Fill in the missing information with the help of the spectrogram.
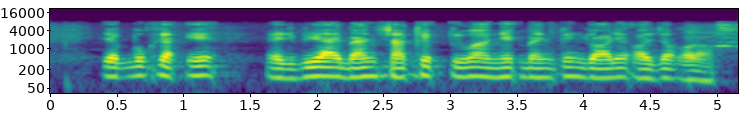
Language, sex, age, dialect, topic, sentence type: Marathi, male, 18-24, Varhadi, banking, statement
